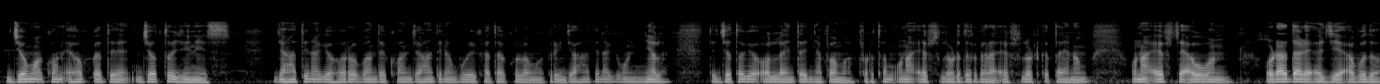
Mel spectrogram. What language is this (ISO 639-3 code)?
sat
